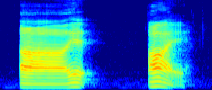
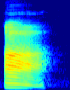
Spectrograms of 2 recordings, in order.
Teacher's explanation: the vowel in my and ride is a diphthong basically meaning that the vowel shifts from one to another within a single syllable I I in aave it's just one continuous vowel sound ah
